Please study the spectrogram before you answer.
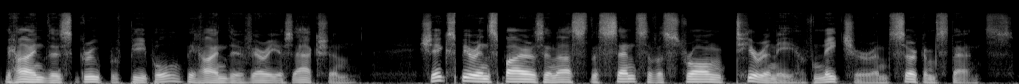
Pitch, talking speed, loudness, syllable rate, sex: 100 Hz, 135 wpm, -18 LUFS, 4.4 syllables/s, male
